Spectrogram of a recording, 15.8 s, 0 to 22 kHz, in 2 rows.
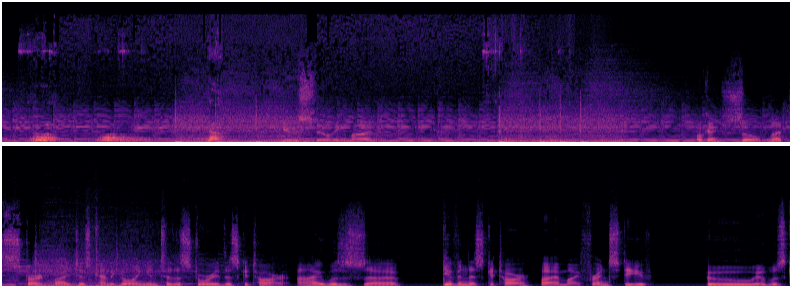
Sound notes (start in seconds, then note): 0.0 dog barks; 0.3 rock music plays; 5.1 dog whines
